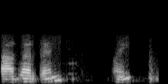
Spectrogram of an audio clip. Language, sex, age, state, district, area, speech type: Sindhi, male, 18-30, Gujarat, Kutch, urban, conversation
